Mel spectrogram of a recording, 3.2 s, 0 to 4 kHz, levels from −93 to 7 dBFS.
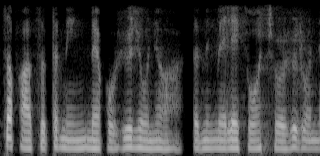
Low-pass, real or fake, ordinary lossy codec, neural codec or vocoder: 3.6 kHz; fake; AAC, 24 kbps; codec, 16 kHz, 0.5 kbps, X-Codec, HuBERT features, trained on LibriSpeech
